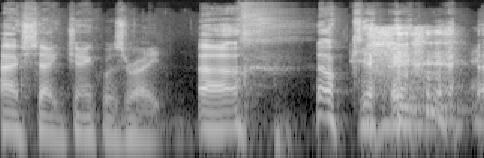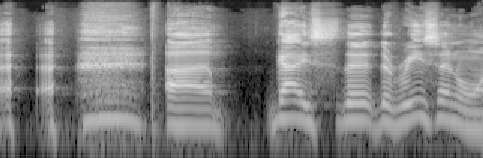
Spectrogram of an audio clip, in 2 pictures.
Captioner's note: laugh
